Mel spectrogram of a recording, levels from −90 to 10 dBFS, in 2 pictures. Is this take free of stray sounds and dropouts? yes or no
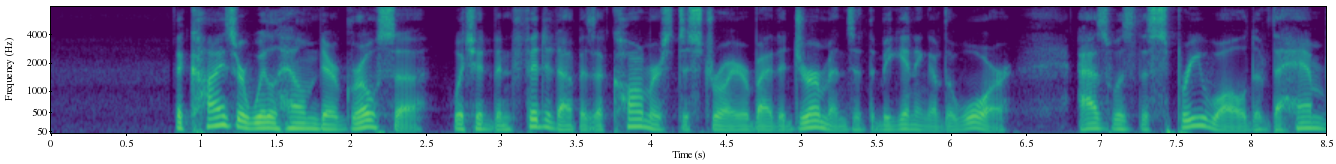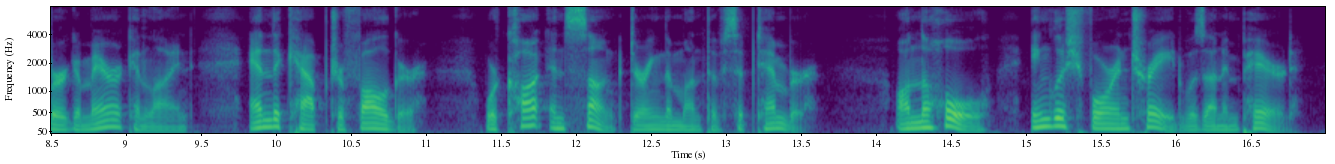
yes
